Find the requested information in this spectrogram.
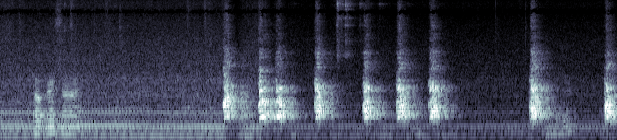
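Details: American Bully pair Navi and Nyla barking: after a brief spoken phrase, a run of about eight gruff, sharp barks spaced roughly a second apart, then a pause and two more, over a constant low hum.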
